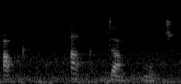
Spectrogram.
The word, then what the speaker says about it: Akdamut: That's a beautiful poem called Akdamut, 3 syllables. Okay.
